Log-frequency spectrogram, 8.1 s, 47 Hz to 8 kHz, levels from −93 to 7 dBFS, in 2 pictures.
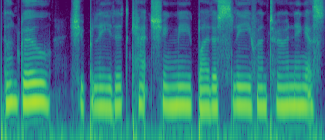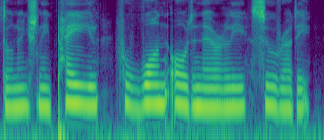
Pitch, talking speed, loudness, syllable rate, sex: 165 Hz, 135 wpm, -16 LUFS, 4.3 syllables/s, female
